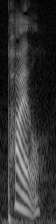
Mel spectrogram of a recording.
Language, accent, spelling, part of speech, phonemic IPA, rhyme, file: English, US, pile, noun / verb, /paɪl/, -aɪl, En-us-pile.ogg
- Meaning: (noun) 1. A mass of things heaped together; a heap 2. A group or list of related items up for consideration, especially in some kind of selection process 3. A mass formed in layers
